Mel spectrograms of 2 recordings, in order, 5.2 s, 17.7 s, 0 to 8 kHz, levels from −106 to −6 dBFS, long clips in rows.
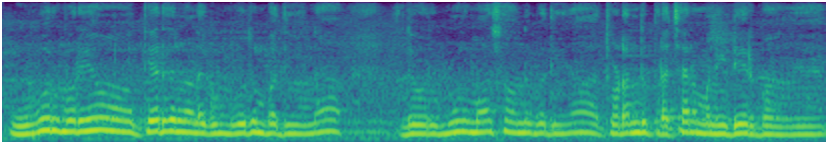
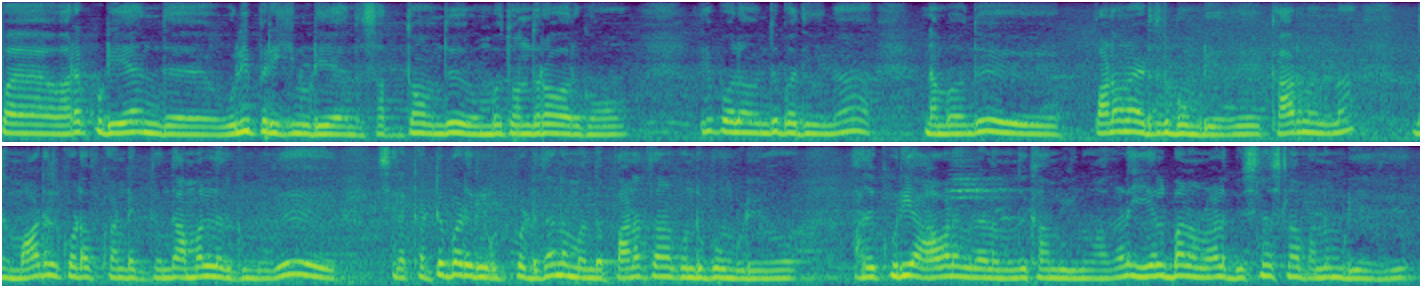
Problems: background sounds at intervals, continuous background conversations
